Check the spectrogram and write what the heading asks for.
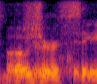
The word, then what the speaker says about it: Bossier City: Actually, it's Bossier City, but everybody here is weird, so you don't have to pronounce it correctly.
